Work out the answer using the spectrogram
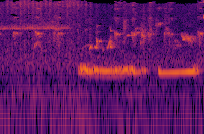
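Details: Captive Chestnut-tailed starling (Sturnia malabarica) giving two long, steady, mid-pitched whistles, the first nearly a second long, with faint higher chirps above and a quiet background.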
